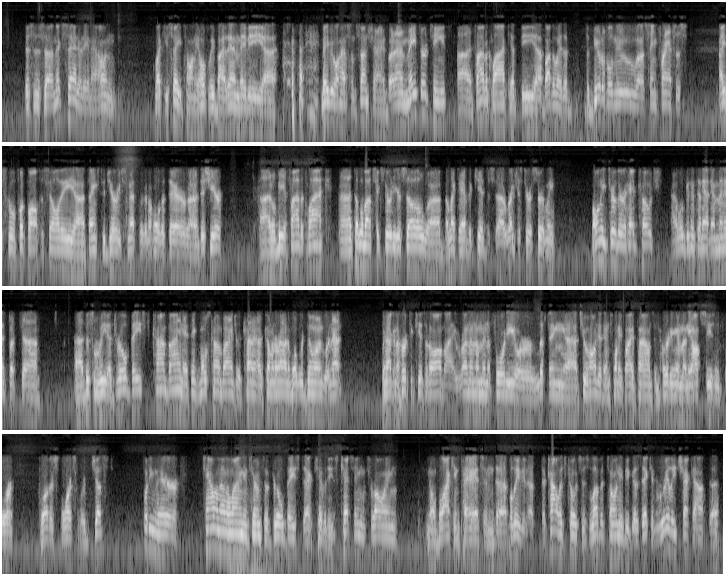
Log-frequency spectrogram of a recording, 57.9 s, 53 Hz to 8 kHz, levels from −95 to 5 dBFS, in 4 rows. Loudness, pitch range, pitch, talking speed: -19 LUFS, 95-110 Hz, 100 Hz, 195 wpm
